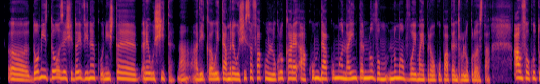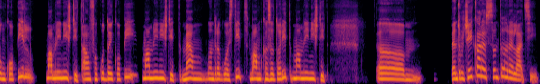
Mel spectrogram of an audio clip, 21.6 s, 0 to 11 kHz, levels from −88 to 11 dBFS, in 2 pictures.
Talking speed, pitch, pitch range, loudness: 150 wpm, 225 Hz, 205-245 Hz, -18 LUFS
